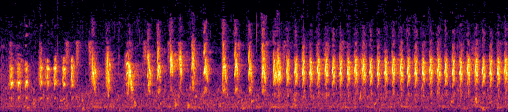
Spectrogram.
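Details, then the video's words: Eurasian tree sparrow lure call: irregular high chirps that settle into a quick, regular chatter of short notes, repeated about three times a second. "suara pikat burung gereja"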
